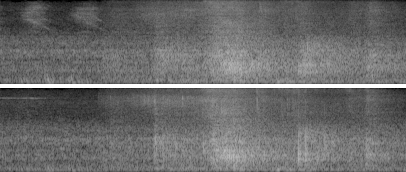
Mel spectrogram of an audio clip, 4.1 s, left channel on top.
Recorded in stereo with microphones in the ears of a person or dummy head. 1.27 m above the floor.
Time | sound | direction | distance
1.0 | footsteps | 30° right (ahead or behind) | 3.5 m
